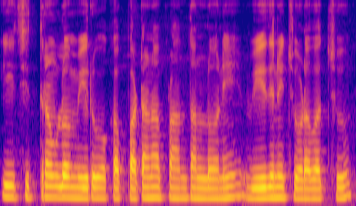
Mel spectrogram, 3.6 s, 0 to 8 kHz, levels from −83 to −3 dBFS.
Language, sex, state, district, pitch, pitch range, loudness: Telugu, male, Karnataka, Bangalore, 145 Hz, 140-150 Hz, -16 LUFS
